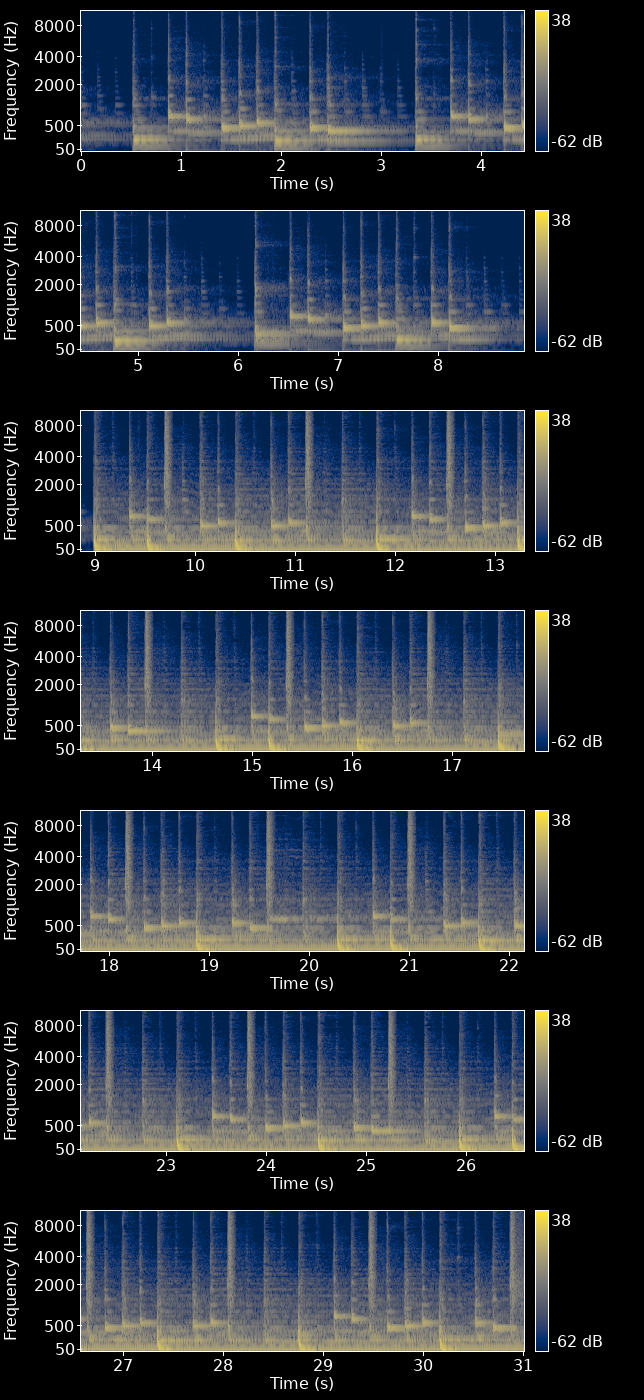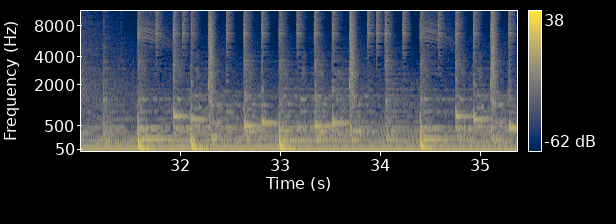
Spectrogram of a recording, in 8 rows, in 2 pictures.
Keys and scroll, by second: 1.1 shift+z, 1.9 g, 2.0 z, 2.9 Escape, 3.3 m, 4.0 w, 4.1 a, 4.2 l, 5.4-5.8 typing, 6.6 ctrl+z, 7.8-8.6 typing, 15.4 Tab, 15.8 shift+s, 16.3 Tab, 17.2 shift+a, 18.6 ., 19.2 Tab, 19.5 s, 19.6 z, 20.9 Tab, 21.0 g, 21.2 z, 22.8 Tab, 23.7 s, 23.9 shift+z, 25.5 3, 26.0 i, 26.9 e, 29.8 ctrl+r, 31.5 ctrl+r, 33.1 2, 33.7 ctrl+b, 35.0 shift+z.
